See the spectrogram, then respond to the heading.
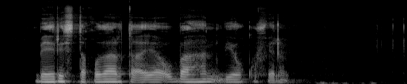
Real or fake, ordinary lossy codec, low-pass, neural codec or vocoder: real; none; none; none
